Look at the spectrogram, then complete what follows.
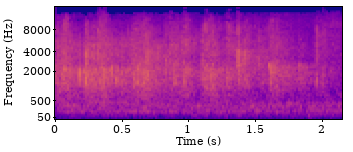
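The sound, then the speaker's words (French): A short burst of steady applause from a small group, a dense patter of many hands clapping at once, fairly quiet and even throughout, with no voices. “On les applaudit.”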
